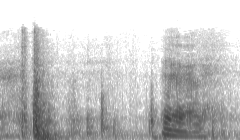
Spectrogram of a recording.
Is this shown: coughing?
no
